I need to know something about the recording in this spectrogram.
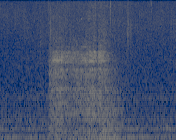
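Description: A metal gate door swings open with a loud creak.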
